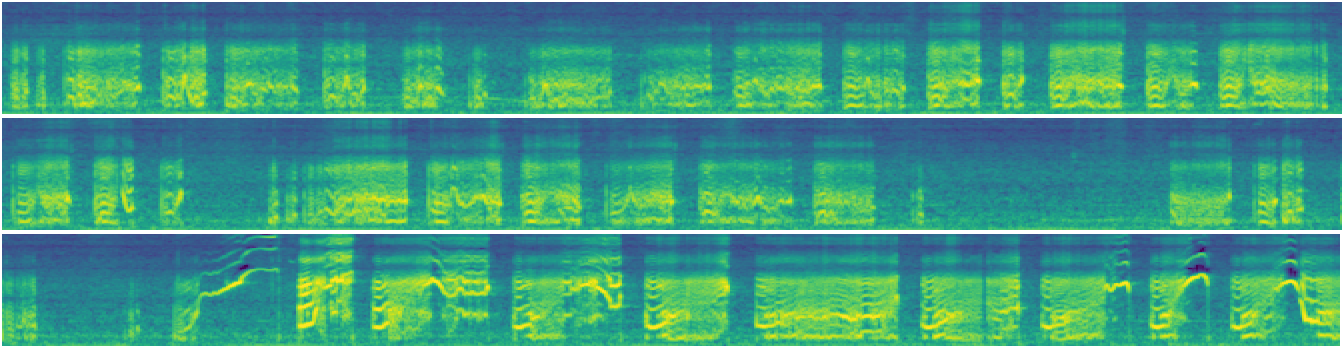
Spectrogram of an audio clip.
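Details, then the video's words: Cute young female guinea pig voicing contentment: steady rapid chuttering pulses, about two or three a second, pausing briefly midway, then louder with a few sharp rising squeaks near the end. "Cute young guinea pig making sound's of contentment"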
